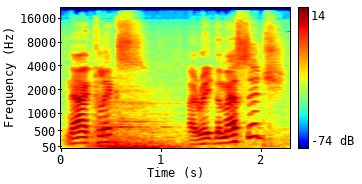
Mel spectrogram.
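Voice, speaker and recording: A man's voice: fairly high pitch, big pitch swings, crowd noise, rough recording. Man rambling through casual gameplay commentary. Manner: rambling, halting, self-correcting. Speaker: gamer giving commentary. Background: game music.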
